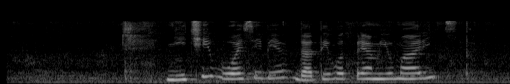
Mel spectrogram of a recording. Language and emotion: Russian, positive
